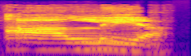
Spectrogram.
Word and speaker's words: Aaliyah: clear in real life how her name was pronounced like Muhammad Aliyah Ali and her mom are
